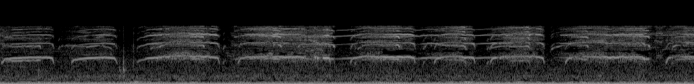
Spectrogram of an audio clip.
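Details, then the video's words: Early-morning swift at its nest, uttering a chain of wheezy, nasal, arched calls about every half second, with a brief click near the start and a constant low hum. "Desayuno con vencejos"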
